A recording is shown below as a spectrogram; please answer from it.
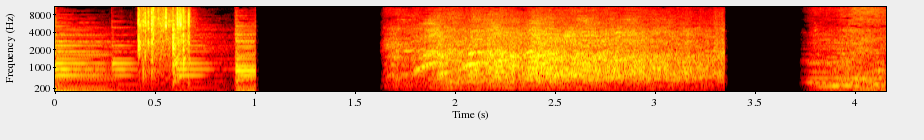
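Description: Edited soundtrack: background music stops just under half a second in, then a short sharp click-like sound effect. A gap of dead silence follows, then about two seconds of even hissing noise, and a second silent gap near the end.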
